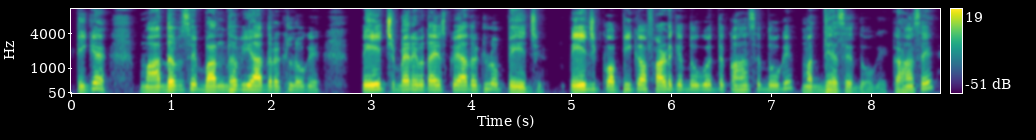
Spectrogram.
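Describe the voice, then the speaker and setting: A male teacher from India gives an exam-prep lecture in a fairly high voice, with a dry and close sound. He keeps asking his class questions and hammers answers home by repeating them. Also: no room sound. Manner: lively, asks the class questions, rhetorical repeats.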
